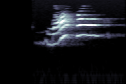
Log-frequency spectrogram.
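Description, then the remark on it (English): A single drawn-out meow from Bumi, a pet cat, rising then holding in a slightly strained, two-part call, heard clearly with silence around it. “Bumi, how does it feel being our cat and being named after the one and only King Bumi of Omashu?”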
